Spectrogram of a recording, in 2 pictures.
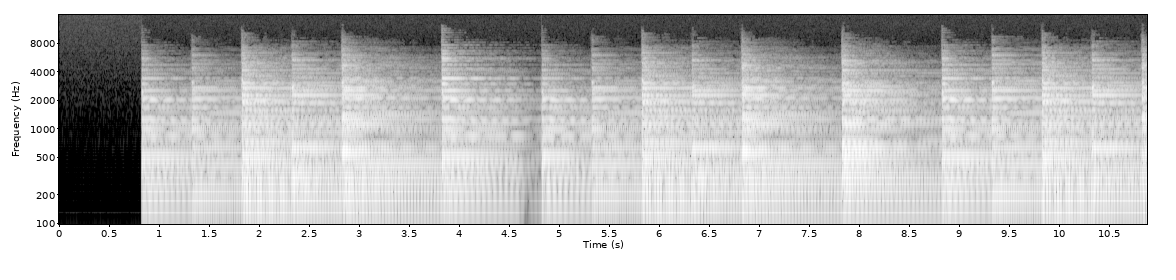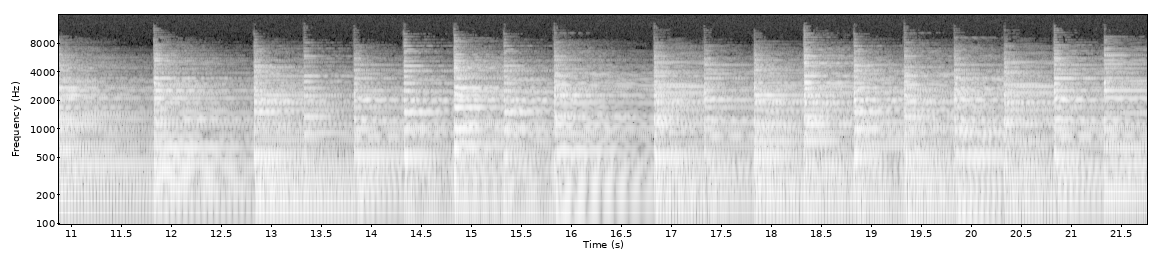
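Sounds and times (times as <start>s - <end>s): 
piano version: 0.8s - 21.7s.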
